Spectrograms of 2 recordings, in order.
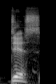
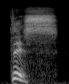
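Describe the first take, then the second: First: The first sound is a full D. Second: The first sound is pushed hard, almost a D. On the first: "It's actually a D sound" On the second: "it's also too hard. It's being pushed too much"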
